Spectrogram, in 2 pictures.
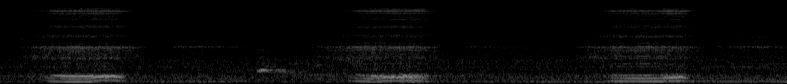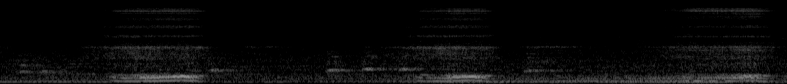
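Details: Snoring: regular rumbling snores on each breath, about 21 a minute, with quiet gaps between.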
